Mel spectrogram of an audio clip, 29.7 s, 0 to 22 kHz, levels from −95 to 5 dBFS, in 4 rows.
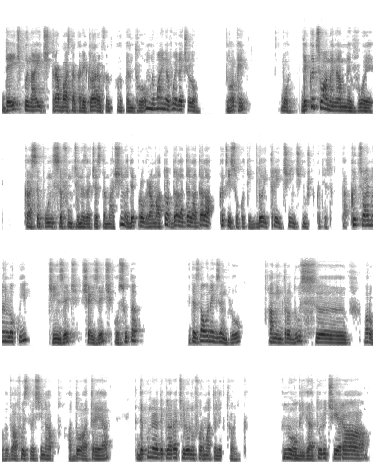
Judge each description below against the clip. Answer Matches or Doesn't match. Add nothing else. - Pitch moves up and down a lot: Doesn't match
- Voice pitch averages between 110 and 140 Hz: Matches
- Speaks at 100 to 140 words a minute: Doesn't match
